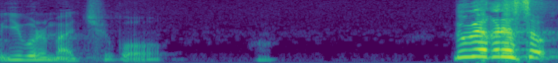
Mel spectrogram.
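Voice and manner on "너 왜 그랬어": sharp reproach, higher and louder; 꾸짖는 아버지 "너 왜 그랬어?"; scolding question. Retold or imitated. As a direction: scold the returning son. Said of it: "그렇게 말하지 않습니다".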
